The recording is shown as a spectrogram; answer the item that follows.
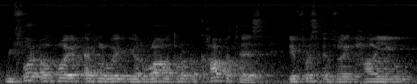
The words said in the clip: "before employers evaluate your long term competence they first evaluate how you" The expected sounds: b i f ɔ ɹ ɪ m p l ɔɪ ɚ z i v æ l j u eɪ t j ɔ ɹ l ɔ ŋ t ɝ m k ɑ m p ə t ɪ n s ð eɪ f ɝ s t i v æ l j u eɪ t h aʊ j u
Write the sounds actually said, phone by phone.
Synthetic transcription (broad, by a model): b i f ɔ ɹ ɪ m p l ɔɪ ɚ i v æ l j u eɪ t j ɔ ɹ l ɔ ŋ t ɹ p k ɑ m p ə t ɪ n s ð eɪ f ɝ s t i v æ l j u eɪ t h aʊ j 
